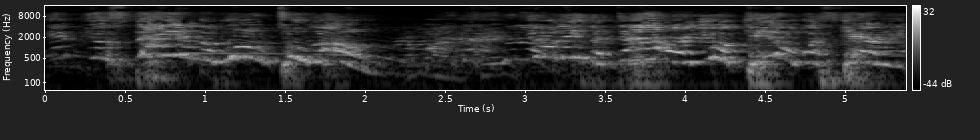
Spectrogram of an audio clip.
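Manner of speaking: preacher building to a cry; preaching. Acted. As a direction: drive the point home to the congregation. Preaching at full force.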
